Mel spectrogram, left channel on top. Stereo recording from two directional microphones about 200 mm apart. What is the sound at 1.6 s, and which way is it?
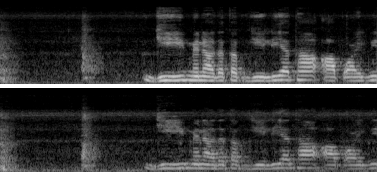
Speech, 55° left (ahead or behind).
